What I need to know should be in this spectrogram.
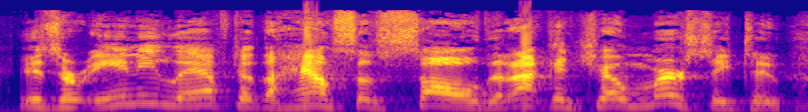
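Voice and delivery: high, loud royal call; a king eagerly sending for him; King David, eager. Acted. Preacher voices King David.

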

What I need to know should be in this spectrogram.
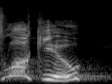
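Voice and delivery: a mock-contemptuous high "Look, you."; contemptuous retort. Elder son sneering at his father, mock contempt. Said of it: "Imagine speaking like that to your dad".

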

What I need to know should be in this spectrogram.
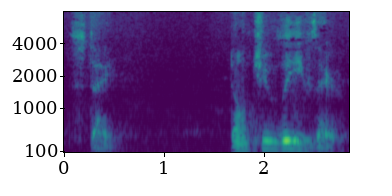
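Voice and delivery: quiet but firm; soft firm command. Acted. Paul telling Timothy to stay, soft and firm.

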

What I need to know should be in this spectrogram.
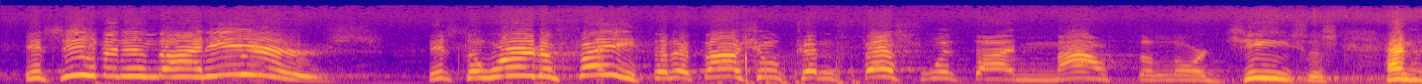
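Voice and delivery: high, ringing King James cadence; fervent scripture reading. Acted. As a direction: proclaim the verse like a prophet.

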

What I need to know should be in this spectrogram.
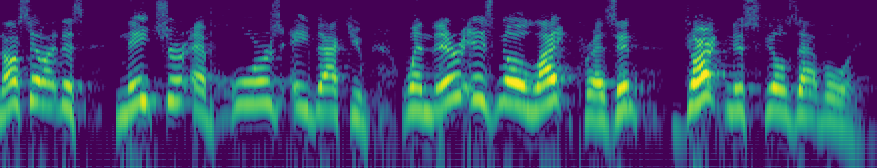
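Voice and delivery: ordinary talk, nothing marked

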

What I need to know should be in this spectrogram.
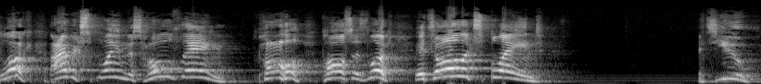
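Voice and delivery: shouted, high-pitched exhortation; full-force preaching. Real, not acted. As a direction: thunder it at the congregation.

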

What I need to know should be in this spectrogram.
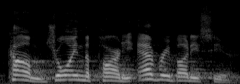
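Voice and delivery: insistent, pleading invitation. Retold or imitated. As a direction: urge him eagerly to come inside. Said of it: "He pleads with him".

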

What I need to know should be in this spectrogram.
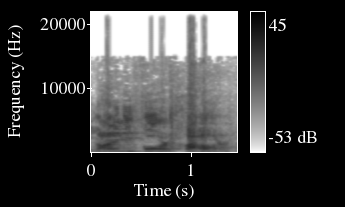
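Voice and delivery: loud, high verdict through laughter; judge's loud sentence. Retold or imitated. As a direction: bang it out like a gavel, half laughing. Magistrate bangs gavel, sentences.

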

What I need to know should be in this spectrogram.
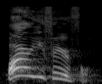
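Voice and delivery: high-pitched acted questioning; acted rebuke. Acts out Jesus questioning disciples.

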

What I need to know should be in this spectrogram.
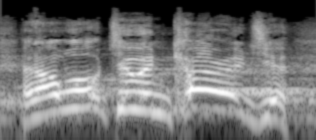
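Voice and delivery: full-throated revival preaching; preaching at full force. Acted. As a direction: preach it up to the congregation. Pastor exhorting seniors to pray.

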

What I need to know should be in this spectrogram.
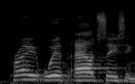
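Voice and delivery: emphatic scripture. Acted.

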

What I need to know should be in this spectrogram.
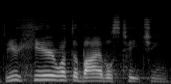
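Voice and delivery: ordinary talk

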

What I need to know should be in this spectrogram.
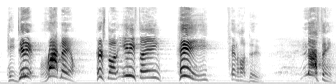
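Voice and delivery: loud, high, driving sermon voice; fiery preaching. Acted. Preacher to congregation, loud fiery preaching.

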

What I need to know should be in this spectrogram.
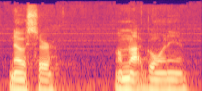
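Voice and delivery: low and very soft, holding firm; quiet, respectful refusal. Retold or imitated. Manager declining the boss's order to enter, quietly respectful. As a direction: refuse the boss meekly but firmly.

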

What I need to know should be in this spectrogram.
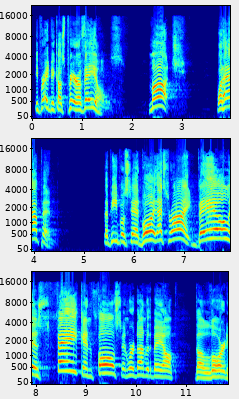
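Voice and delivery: loud, high, stretched key words; full-force preaching. Real, not acted. Preacher voices the people renouncing Baal, full-force preaching. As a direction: shout it out like a revival preacher.

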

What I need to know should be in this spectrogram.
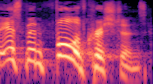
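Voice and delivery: slow furious retelling; retold angry outburst. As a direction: hammer it out slowly in anger. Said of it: "he got angry".

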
